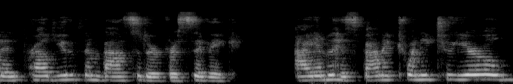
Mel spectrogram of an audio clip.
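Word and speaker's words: CYVYC: Youth voice youth Choice c y v y c pronounced Civic like the Honda and informing people about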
